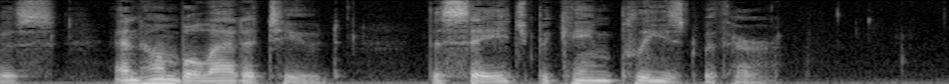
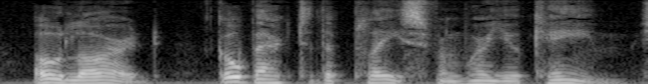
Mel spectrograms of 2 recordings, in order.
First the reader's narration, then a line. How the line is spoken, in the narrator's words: she replied in a bashful voice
